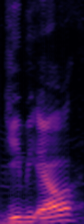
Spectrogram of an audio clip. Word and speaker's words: JBL: Dan ini adalah JBL itu ya, sering salah ngomong. Kalau J itu di Inggris bacanya J, bukan G. Kalau J itu huruf G.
